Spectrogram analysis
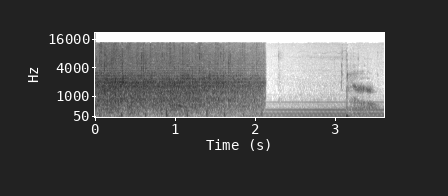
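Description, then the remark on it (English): A debate audience in Pinellas County claps loudly and steadily for about two seconds for candidates Alex Sink, Lucas Overby and David Jolly after their opening statements. The applause cuts off abruptly into a quiet hum, with a faint brief sound near the end. “All right, just give a round of applause for our three candidates, if you would.”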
